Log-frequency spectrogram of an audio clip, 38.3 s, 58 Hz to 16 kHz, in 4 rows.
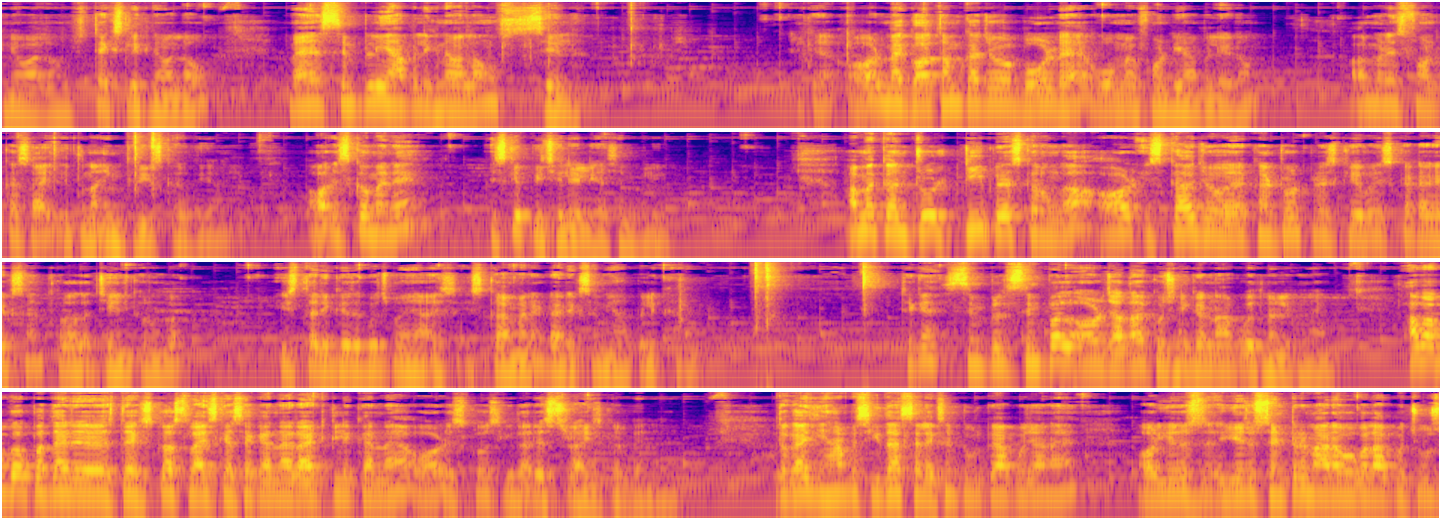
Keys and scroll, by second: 4.5 ctrl+a, 5.9 ctrl+t, 16.2 ctrl+t, 35.0 ctrl+1.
